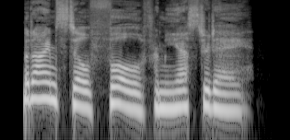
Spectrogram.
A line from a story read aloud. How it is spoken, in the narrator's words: he breathed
